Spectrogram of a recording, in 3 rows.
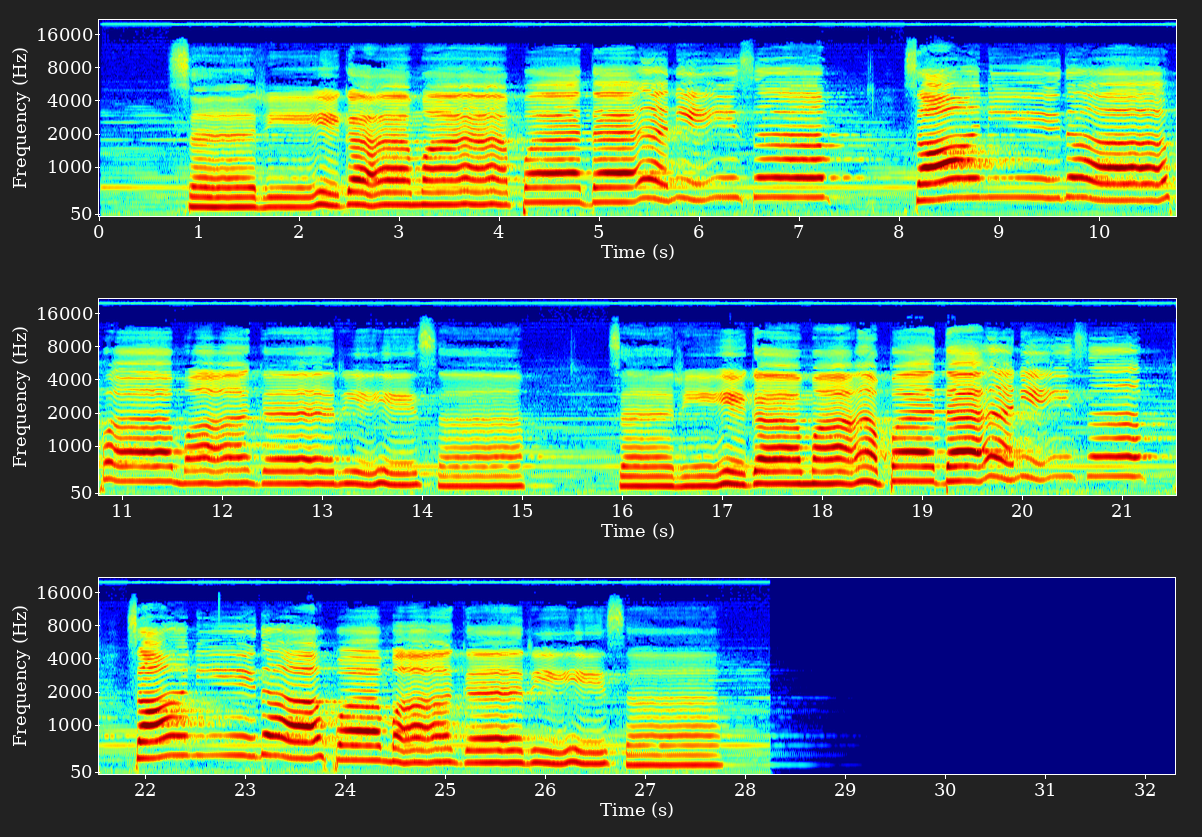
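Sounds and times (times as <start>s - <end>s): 
carnatic raga ascending and descending scale: 0.0s - 28.8s.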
